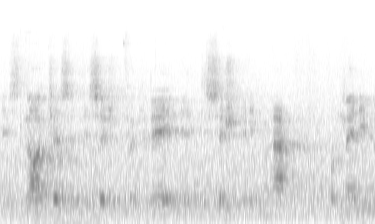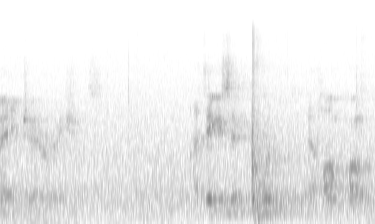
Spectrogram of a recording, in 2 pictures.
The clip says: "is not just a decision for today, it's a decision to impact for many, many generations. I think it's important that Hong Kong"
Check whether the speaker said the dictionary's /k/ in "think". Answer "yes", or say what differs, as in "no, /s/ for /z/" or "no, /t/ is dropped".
yes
